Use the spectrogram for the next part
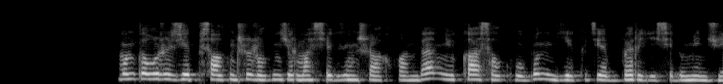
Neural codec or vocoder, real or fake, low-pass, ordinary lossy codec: codec, 24 kHz, 3 kbps, HILCodec; fake; 7.2 kHz; AAC, 48 kbps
